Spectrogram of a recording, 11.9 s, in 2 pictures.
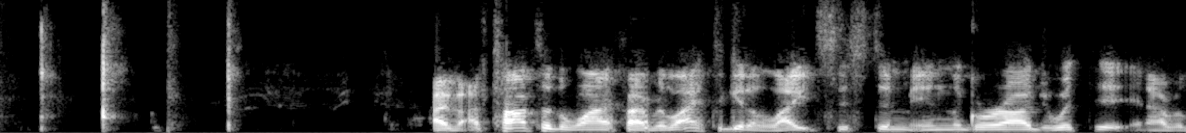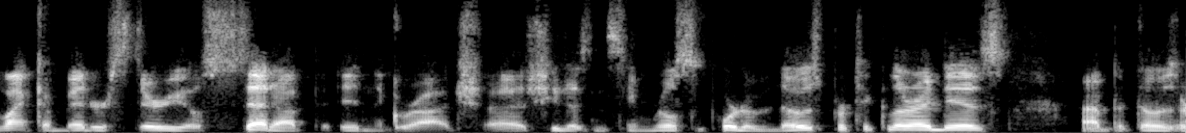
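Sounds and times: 
hand clapping: 0:00.0 - 0:01.3
speech: 0:02.2 - 0:11.8.

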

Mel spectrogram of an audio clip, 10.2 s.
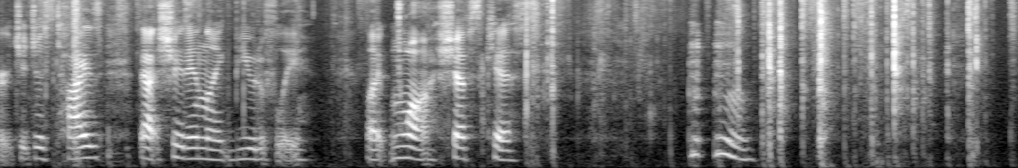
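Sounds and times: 
speech: 0:00.0 - 0:05.5, 0:06.9 - 0:07.7
deck of cards shuffling: 0:00.2 - 0:02.1, 0:04.0 - 0:10.1.

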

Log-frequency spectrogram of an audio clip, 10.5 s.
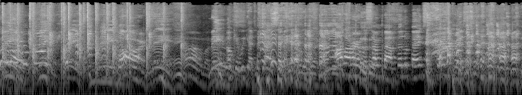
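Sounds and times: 
laughter: 0:00.0 - 0:02.6, 0:04.9 - 0:10.4
audience clapping: 0:00.0 - 0:03.8
speech: 0:04.6 - 0:10.4.

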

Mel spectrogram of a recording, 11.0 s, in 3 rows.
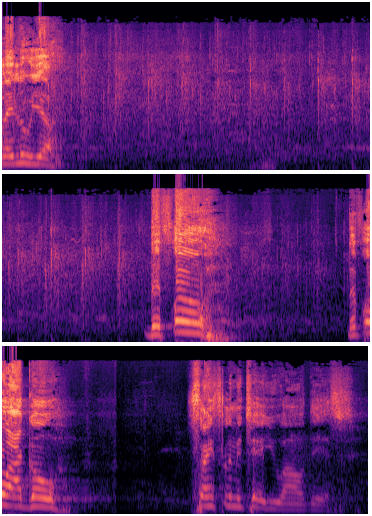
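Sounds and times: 
speech: 0:00.0 - 0:00.7, 0:05.2 - 0:06.0, 0:07.2 - 0:08.1, 0:09.2 - 0:10.9
audience clapping: 0:00.0 - 0:08.0.

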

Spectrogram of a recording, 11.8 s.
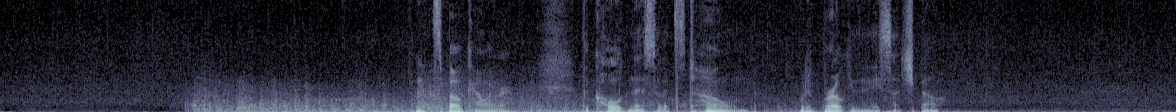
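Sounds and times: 
steady rain: 0:00.0 - 0:11.7
rolling thunder: 0:01.9 - 0:09.8
speech: 0:04.4 - 0:05.2, 0:05.9 - 0:09.5.

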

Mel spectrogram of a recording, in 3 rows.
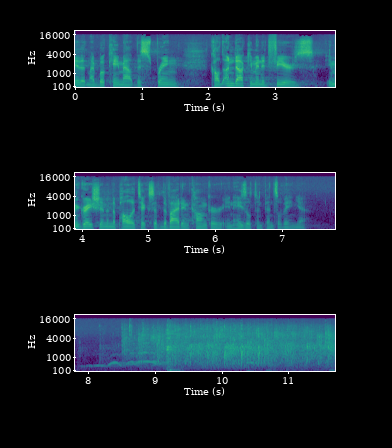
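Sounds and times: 
speech: 0:00.0 - 0:07.5
scattered cheers: 0:08.1 - 0:10.9
audience applause: 0:08.5 - 0:11.6.

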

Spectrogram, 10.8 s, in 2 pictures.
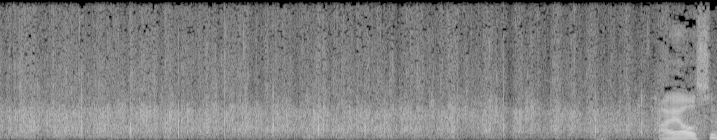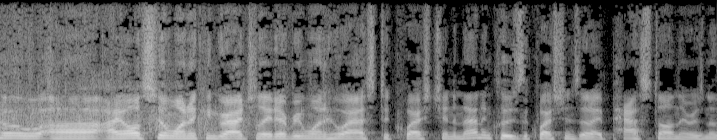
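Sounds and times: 
round of applause: 0:00.0 - 0:07.8
speech: 0:05.0 - 0:10.7.

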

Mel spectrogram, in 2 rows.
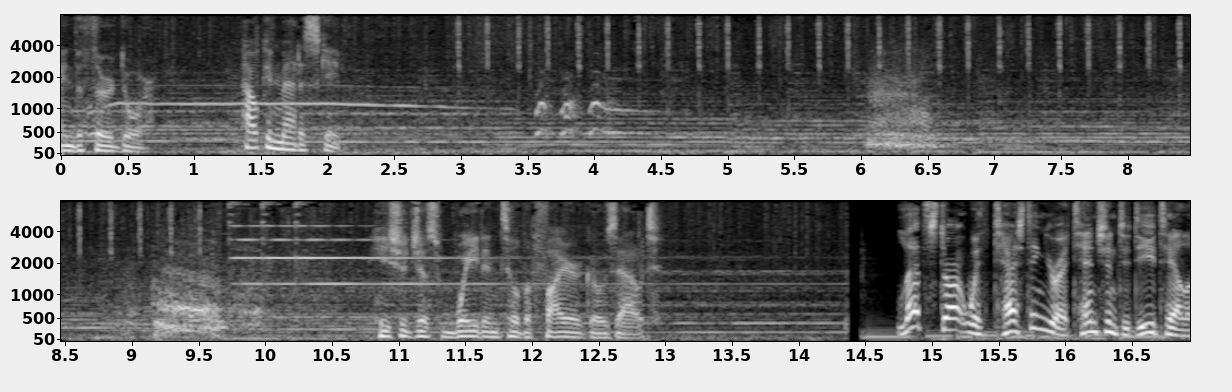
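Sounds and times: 
hungry tigers roaring: 0:00.0 - 0:10.1
soft sustained musical drone: 0:00.0 - 0:14.4
steady ticking beat: 0:00.0 - 0:14.4
speech: 0:00.1 - 0:00.8, 0:01.4 - 0:02.2, 0:10.8 - 0:13.2, 0:14.8 - 0:16.9.

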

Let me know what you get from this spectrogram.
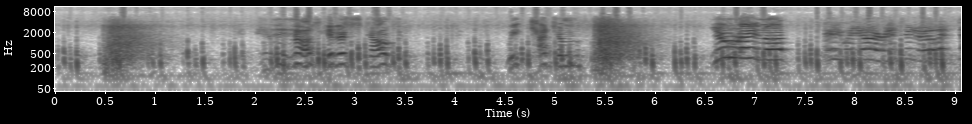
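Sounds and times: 
horse galloping across the prairie: 0:00.0 - 0:09.0
loud whooshing rush of noise: 0:00.4 - 0:01.2
speech: 0:02.4 - 0:03.5, 0:04.5 - 0:05.9, 0:06.6 - 0:07.3.

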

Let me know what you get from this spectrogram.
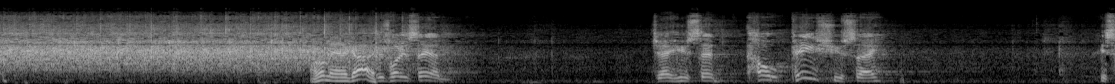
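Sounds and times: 
crowd applause: 0:00.0 - 0:04.5
speech: 0:03.1 - 0:04.6, 0:06.6 - 0:08.9, 0:11.0 - 0:11.1.

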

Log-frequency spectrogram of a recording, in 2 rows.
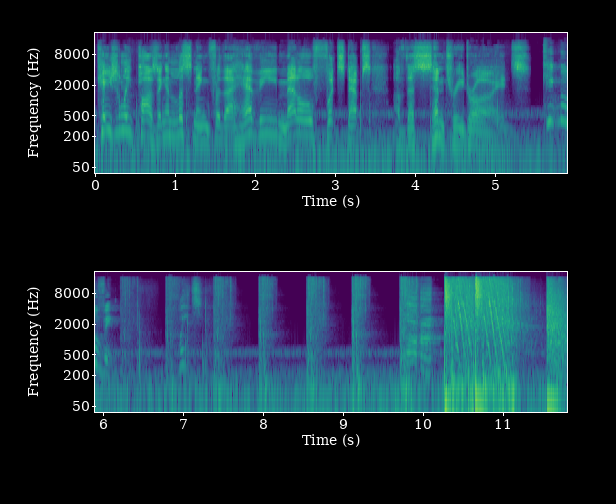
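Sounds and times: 
speech: 0:00.0 - 0:07.5
steady low hum: 0:00.0 - 0:11.7
gunshots: 0:09.1 - 0:11.7
dense burst of crackling gunfire: 0:10.3 - 0:11.7.

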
